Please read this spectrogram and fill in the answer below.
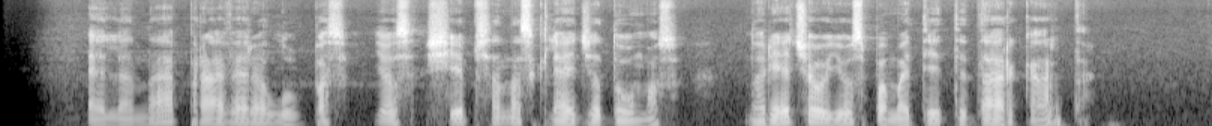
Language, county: Lithuanian, Vilnius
